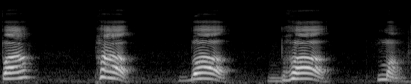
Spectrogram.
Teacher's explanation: प बोलने से हमें हमारा ओठ होठ जो है वो टच होता है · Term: ओष्ठ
